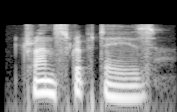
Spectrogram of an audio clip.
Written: transcriptase

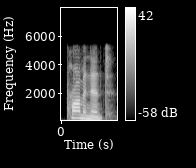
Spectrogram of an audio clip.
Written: prominent

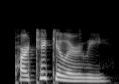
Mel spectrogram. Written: particularly

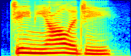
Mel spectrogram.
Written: genealogy

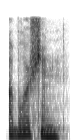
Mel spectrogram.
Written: abortion

